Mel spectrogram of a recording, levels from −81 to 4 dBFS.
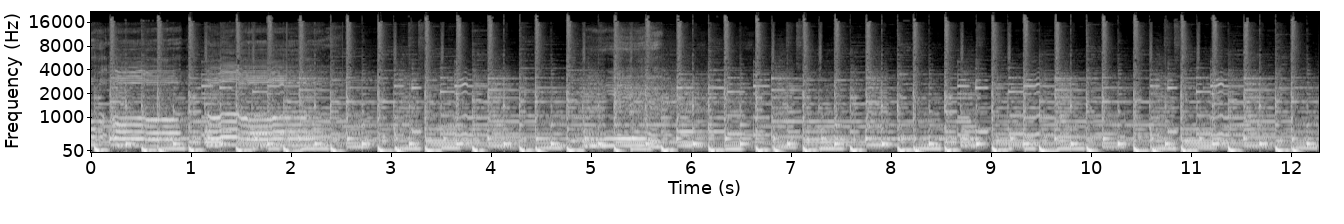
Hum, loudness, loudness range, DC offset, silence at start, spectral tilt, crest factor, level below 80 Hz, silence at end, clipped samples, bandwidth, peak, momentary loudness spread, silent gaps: none; -10 LUFS; 2 LU; under 0.1%; 0 s; -6.5 dB/octave; 8 dB; -14 dBFS; 0 s; 0.3%; over 20 kHz; 0 dBFS; 3 LU; none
